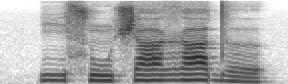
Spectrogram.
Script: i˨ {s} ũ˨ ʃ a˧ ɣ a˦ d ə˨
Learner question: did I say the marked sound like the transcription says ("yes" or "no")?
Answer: yes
